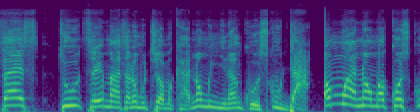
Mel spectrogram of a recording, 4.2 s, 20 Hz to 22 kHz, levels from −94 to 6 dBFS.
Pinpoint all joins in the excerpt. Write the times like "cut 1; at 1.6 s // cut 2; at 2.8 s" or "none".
cut 1; at 3.2 s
